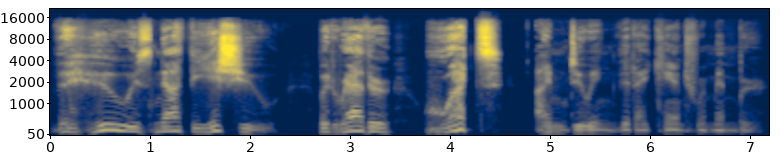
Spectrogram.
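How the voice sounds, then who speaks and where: A man's voice: lowish voice, expressive, slow, a little mellow, no room sound, clean studio sound. A man playing a grave, troubled mad scientist in a scripted comedy, formal and solemn. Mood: worried, grave.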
